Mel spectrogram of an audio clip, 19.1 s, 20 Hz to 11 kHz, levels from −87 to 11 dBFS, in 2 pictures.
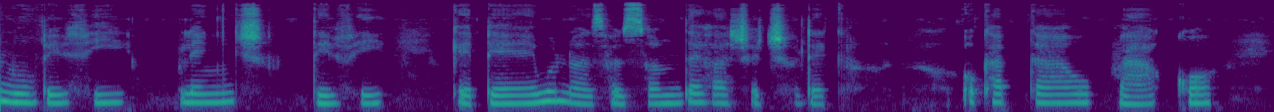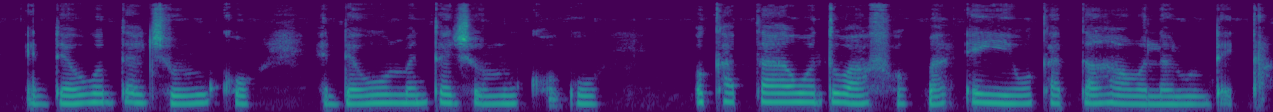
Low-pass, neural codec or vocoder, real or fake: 9.9 kHz; codec, 24 kHz, 0.9 kbps, WavTokenizer, medium speech release version 2; fake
